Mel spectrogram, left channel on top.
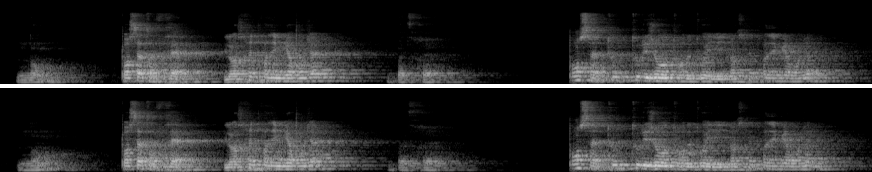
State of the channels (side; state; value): both; normal; correlation 0.71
